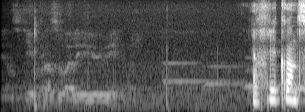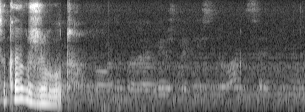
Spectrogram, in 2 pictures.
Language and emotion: Russian, neutral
